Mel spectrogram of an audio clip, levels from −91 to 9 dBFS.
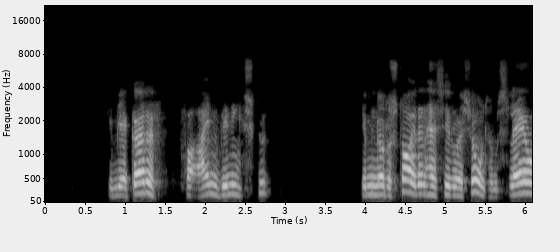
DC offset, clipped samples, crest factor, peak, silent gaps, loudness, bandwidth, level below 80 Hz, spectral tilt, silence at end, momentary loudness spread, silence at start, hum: under 0.1%; under 0.1%; 16 dB; -4 dBFS; 3.41-3.92 s; -21 LUFS; 7 kHz; -70 dBFS; -7.5 dB/octave; 0 s; 18 LU; 0.8 s; none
